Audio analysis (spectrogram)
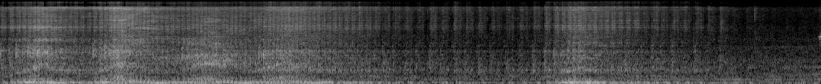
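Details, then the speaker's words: Hero Passion X Pro BS3 single idling with a dry, fast metallic rattle swelling with revs; timing chain replaced twice yet noise returns within 10–15 days, slack timing chain suspected. "Engine से एक अजीब सा झरझर आने का sound सुनाई देता है जो कि आपको इंजन स्टार्ट करके थोड़ा साउंड सुना देखिए"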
